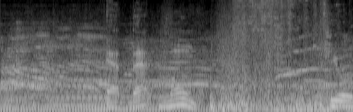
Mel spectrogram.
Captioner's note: glass breaking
